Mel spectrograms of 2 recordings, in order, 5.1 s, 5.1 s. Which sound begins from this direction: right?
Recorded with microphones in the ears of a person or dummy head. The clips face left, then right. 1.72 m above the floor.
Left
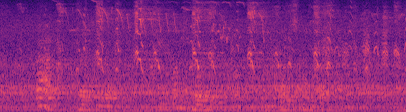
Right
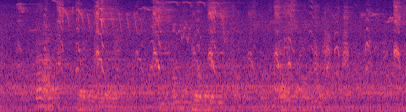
A man speaking, at 0.4 s.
